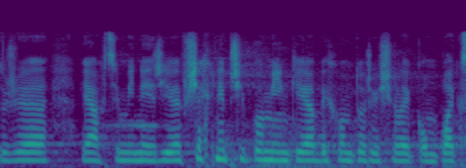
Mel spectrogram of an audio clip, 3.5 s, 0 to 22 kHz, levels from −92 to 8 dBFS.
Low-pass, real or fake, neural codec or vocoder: 9.9 kHz; fake; vocoder, 44.1 kHz, 128 mel bands every 256 samples, BigVGAN v2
